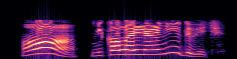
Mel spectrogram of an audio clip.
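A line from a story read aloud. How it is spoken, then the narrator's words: Playful exclamation. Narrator (Russian): воскликнул он игривым тоном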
